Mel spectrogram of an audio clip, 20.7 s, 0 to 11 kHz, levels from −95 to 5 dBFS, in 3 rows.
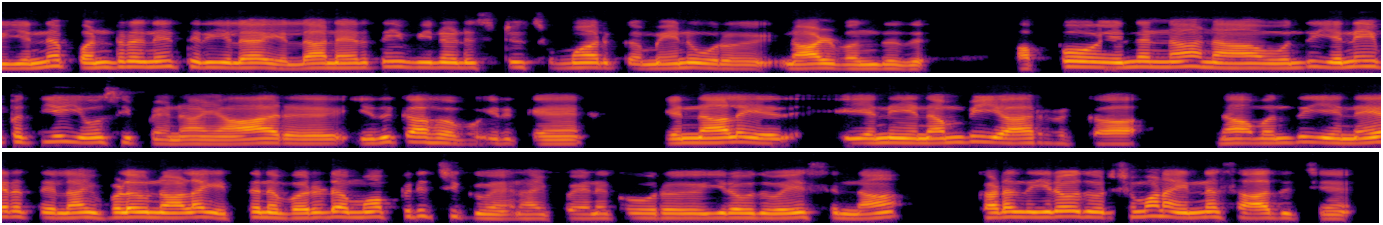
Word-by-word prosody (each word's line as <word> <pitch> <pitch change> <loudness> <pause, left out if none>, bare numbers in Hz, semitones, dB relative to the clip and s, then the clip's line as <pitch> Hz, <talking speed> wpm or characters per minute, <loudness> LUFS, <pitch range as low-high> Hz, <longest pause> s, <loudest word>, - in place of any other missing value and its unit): என்ன 185 +7 +1
பண்ணுறதுன்னே 205 +3 +2
தெரியல, 190 -2 +2 0.2
எல்லா 165 +4 0
நேரத்தையும் 190 +3 -3
வீணடிச்சிட்டு 190 0 0
சும்மா 180 +2 -2
இருக்கமேன்னு 175 0 -1
ஒரு 150 -2 -3 0.3
நாள் 165 +2 +5
வந்தது. 145 -1 -3 0.5
அப்போ 220 +8 -2 0.2
என்னன்னா, 205 +1 +1 0.2
நான் 170 -1 +1
வந்து 185 +5 -4
என்னைய 220 +3 0
பத்தியே 210 +3 -3
யோசிப்பேன், 185 -7 -4
நான் 140 -1 -3
யாரு? 160 +1 +3 0.3
எதுக்காக 190 -2 +1
வ் - - -13
இருக்கேன்? 145 -2 -4 0.5
என்னால 180 +2 +5 0.2
எ - - +2 0.5
என்னைய 175 0 +4
நம்பி 195 +5 -1
யார் 170 +2 +1
இருக்கா? 145 -1 -3 0.5
நான் 165 0 0
வந்து 175 +5 -4
என் 165 0 +1
நேரத்த 210 +1 +2
எல்லாம் 185 +2 +3
இவ்வளவு 190 +2 +5
நாளா, 180 +2 +4
இத்தன 195 +1 +1
வருடமா 195 +3 +2
பிரிச்சுக்குவேன். 215 -10 -6
நான் 150 0 -6
இப்ப 160 - -12
எனக்கு 160 +2 -8
ஒரு 170 0 -2 0.2
20 175 -1 +1
வயசுன்னா, 170 -4 0 0.6
கடந்த 200 +1 +3
20 215 0 +3
வருஷமா 210 +5 -1
நான் 185 - +3
என்ன 205 - +2
சாதிச்சேன்? 165 -3 0
180 Hz, 150 wpm, -23 LUFS, 165-195 Hz, 0.6 s, நாள்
